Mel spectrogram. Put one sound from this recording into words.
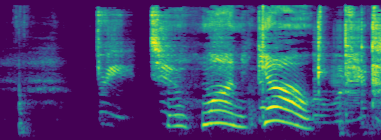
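A cartoon song with high singing voices plays from a phone.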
